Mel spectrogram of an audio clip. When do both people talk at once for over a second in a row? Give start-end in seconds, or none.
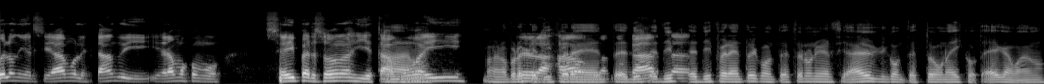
5.2-6.9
